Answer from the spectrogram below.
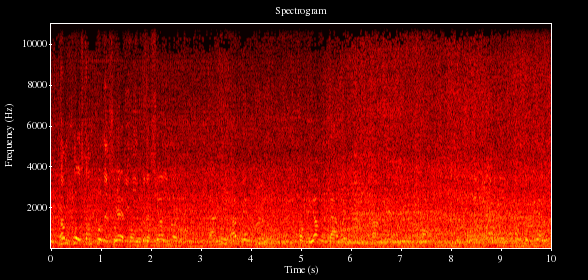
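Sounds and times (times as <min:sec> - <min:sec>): road traffic passing close: 0:00.0 - 0:10.0
faint voices: 0:00.1 - 0:10.0.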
